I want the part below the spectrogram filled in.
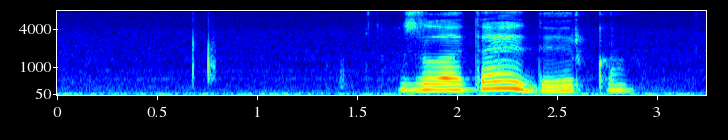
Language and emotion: Russian, neutral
